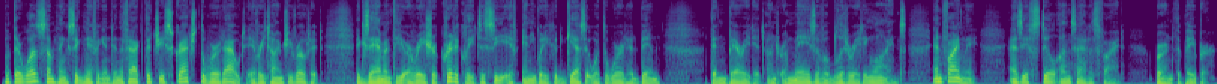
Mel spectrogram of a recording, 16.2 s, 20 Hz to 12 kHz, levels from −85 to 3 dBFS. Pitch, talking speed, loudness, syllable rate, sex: 100 Hz, 195 wpm, -19 LUFS, 6.4 syllables/s, male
